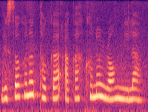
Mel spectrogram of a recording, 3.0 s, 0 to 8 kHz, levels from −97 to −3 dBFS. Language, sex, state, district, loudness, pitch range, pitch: Assamese, female, Assam, Sonitpur, -14 LUFS, 245-295 Hz, 260 Hz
